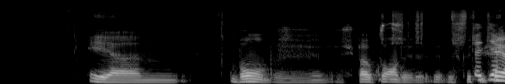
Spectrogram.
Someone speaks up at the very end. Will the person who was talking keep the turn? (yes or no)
no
